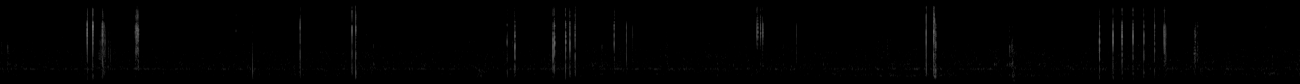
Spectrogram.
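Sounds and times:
knitting needles clicking: 0.9s - 1.1s, 5.0s - 6.4s, 9.2s - 9.4s, 11.0s - 11.7s.

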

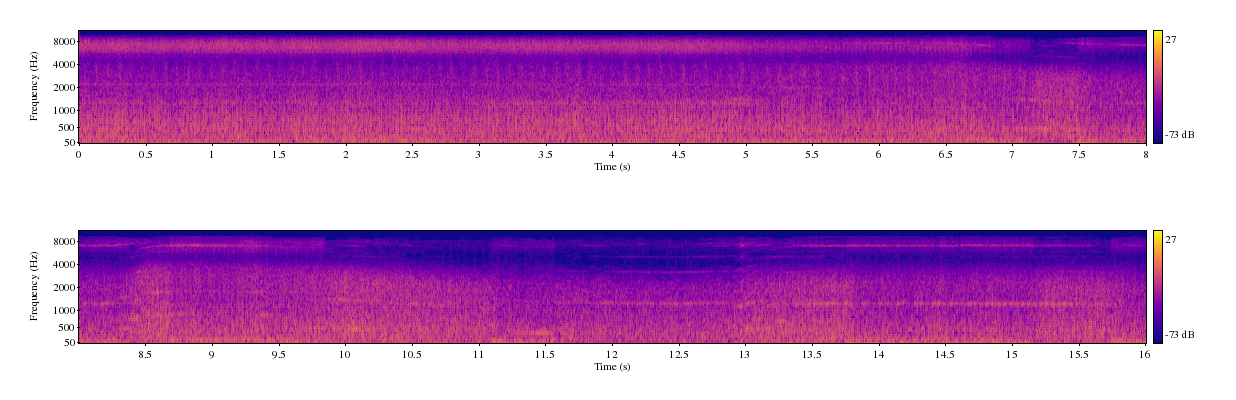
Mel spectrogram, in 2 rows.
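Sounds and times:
electric motor and propeller: 0.0s - 11.5s.

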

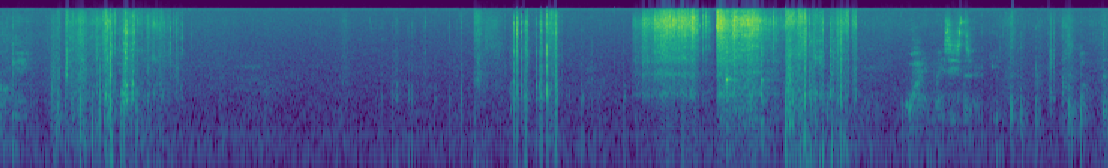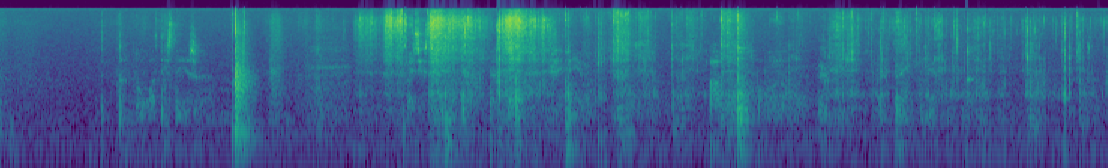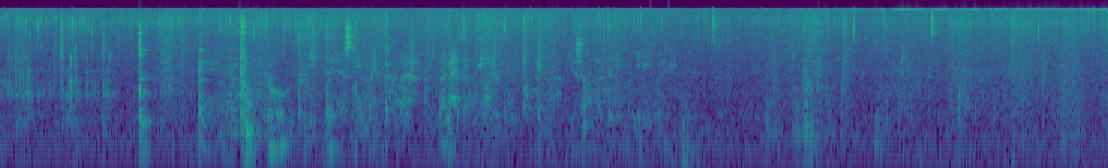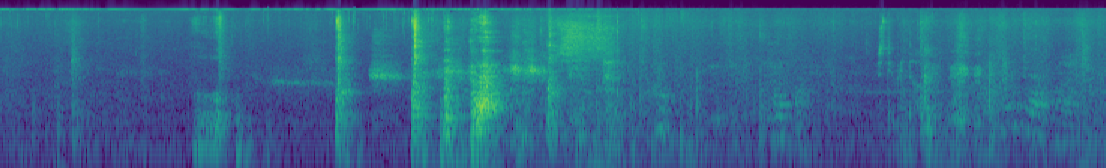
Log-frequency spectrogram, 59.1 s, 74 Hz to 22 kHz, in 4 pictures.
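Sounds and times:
plastic bag crinkling: 8.4s - 11.4s, 19.5s - 34.0s.

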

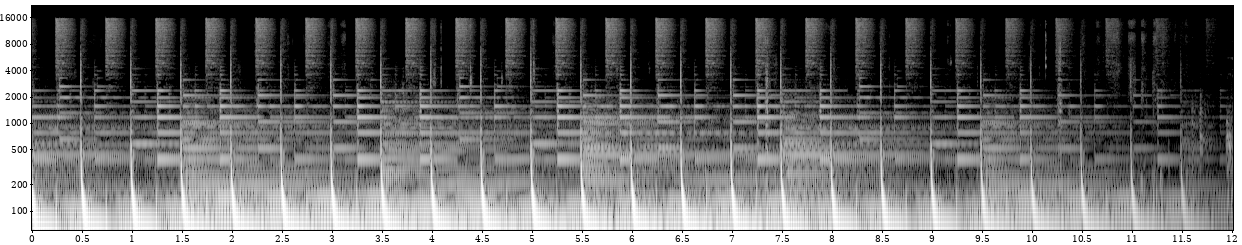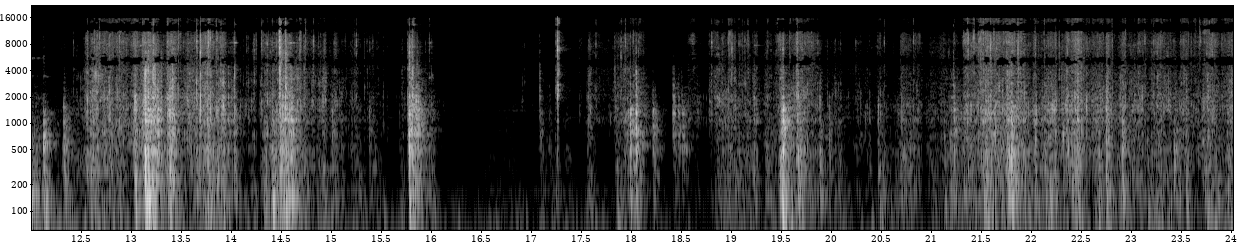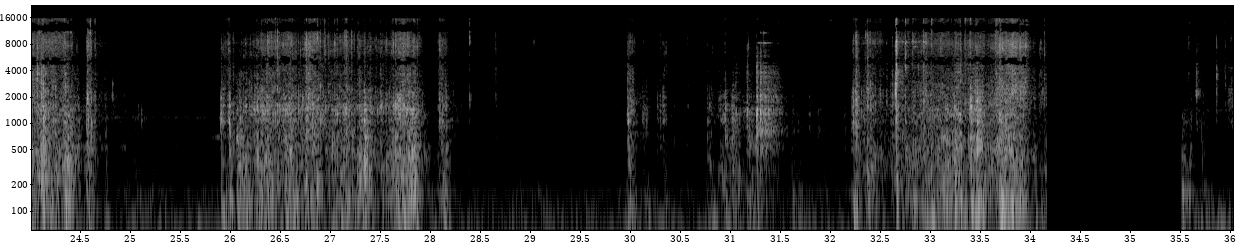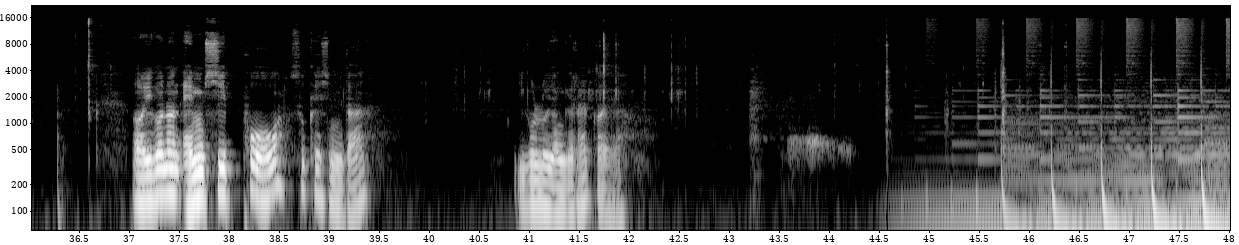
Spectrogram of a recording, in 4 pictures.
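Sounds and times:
plastic bag crinkling: 12.2s - 16.1s, 17.1s - 25.1s, 25.8s - 28.4s, 29.9s - 34.2s
plastic connectors clicking on wood: 39.9s - 43.2s.

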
